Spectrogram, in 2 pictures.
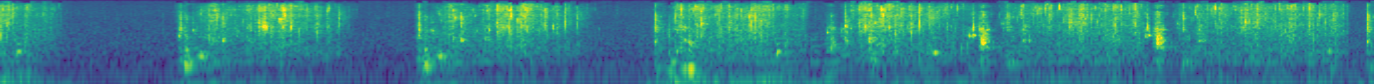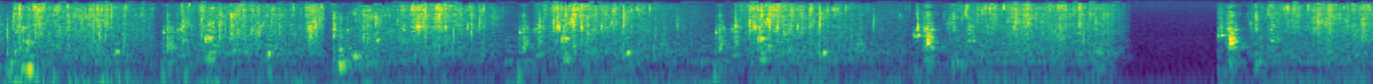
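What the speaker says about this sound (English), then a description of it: "watering my crops." Crops being watered in the farming video game Grimshire: repeated splashing, trickling water bursts of a second or two each, separated by short silent pauses, with no talking.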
